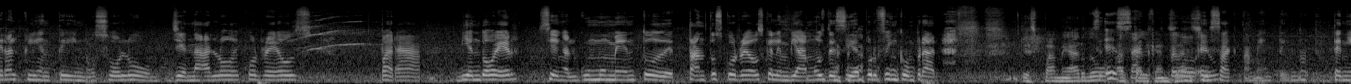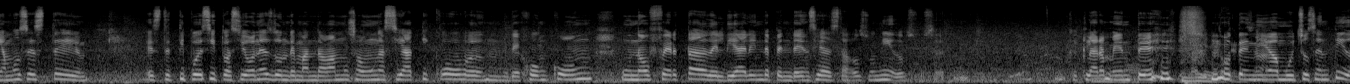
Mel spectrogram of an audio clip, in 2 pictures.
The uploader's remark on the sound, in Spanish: Un episodio podcast grabado en una playa mexicana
